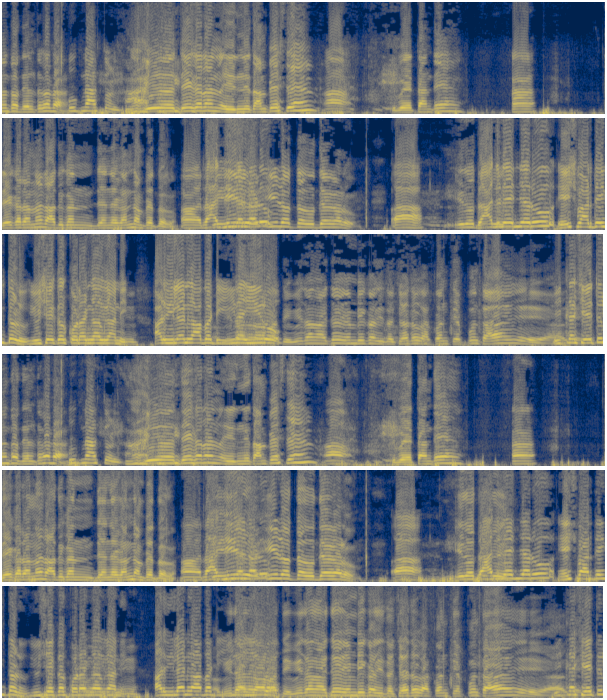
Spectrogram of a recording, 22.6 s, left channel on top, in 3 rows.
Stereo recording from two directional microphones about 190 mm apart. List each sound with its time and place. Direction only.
0.0 s speech: 5° left (ahead or behind)
1.4 s a man's voice: 10° left (ahead or behind); by 3.9 s 35° left (ahead or behind)
4.9 s a man's voice: 35° right (ahead or behind)
6.3 s a man's voice: 20° left (ahead or behind)
7.5 s a man's voice: 30° right (ahead or behind)
9.8 s speech: 15° left (ahead or behind)
10.2 s speech: 30° right (ahead or behind)
10.8 s speech: 45° right (ahead or behind)
12.4 s speech: 40° left (ahead or behind)
13.2 s speech: 45° right (ahead or behind)
13.5 s a man's voice: 60° left (ahead or behind)
18.6 s speech: 60° right (ahead or behind)
20.4 s speech: 20° right (ahead or behind)
22.1 s a man's voice: 65° left (ahead or behind)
